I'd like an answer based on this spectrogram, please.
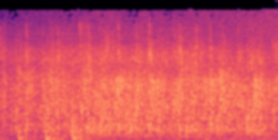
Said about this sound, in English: So thank you all, and I hope everyone gives them a round of applause to the organizers at UNAC for this great job.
